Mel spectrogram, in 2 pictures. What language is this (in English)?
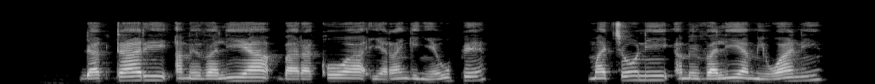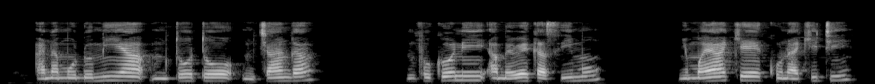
Swahili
